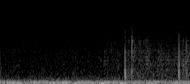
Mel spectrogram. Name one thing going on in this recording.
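Footsteps thud slowly on a hard floor.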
